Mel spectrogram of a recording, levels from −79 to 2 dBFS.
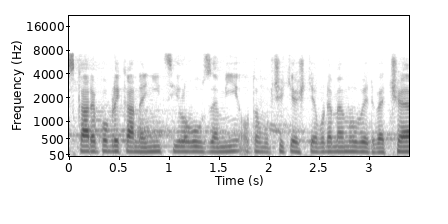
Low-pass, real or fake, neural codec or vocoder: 7.2 kHz; real; none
